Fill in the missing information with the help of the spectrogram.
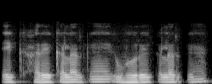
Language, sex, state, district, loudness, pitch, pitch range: Hindi, male, Jharkhand, Deoghar, -16 LUFS, 110 Hz, 110-115 Hz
